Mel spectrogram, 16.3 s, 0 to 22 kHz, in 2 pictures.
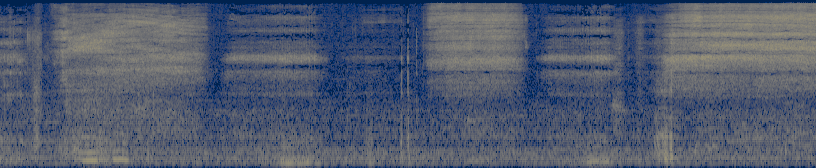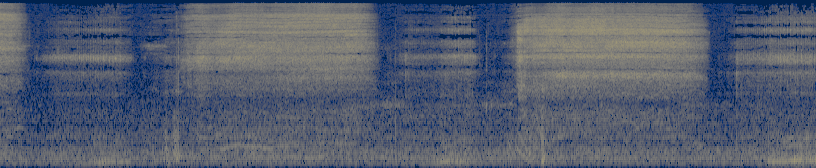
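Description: Loud hissing, rasping breaths repeating about every three seconds, roughly 19 a minute, with a whistly edge. Noisy snoring during sleep.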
